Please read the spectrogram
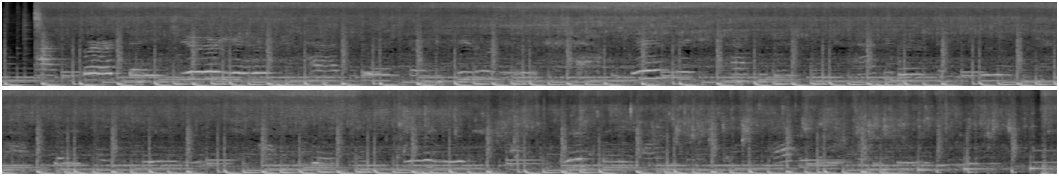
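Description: Water running from a kitchen faucet into a stainless steel sink while hands are scrubbed and rinsed under it, over background music with a steady beat.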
